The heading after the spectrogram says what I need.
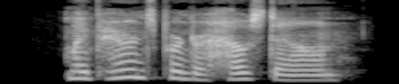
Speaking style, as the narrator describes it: she says quietly

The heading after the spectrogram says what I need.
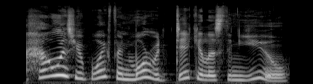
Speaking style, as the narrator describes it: Gavroche moans

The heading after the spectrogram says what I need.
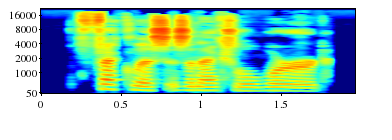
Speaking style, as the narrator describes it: says Enjolras through gritted teeth

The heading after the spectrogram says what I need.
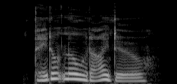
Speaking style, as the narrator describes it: he mutters

